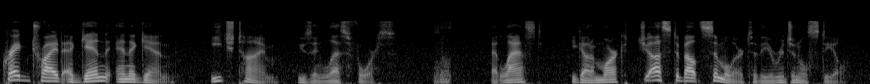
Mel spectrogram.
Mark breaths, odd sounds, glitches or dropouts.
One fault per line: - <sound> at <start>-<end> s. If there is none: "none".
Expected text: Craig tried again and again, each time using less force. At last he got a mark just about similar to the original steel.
- laugh at 4.3-4.5 s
